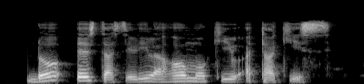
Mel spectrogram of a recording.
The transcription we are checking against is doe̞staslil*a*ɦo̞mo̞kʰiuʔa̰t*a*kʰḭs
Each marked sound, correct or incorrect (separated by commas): correct, correct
